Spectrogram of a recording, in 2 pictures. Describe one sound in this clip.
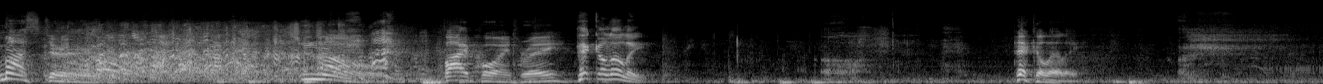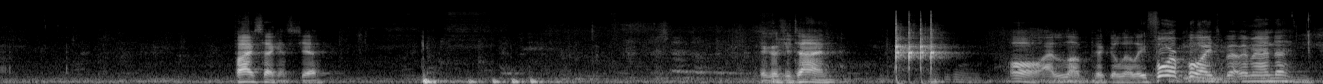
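A middle-aged man speaks into a microphone with a lively tone.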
